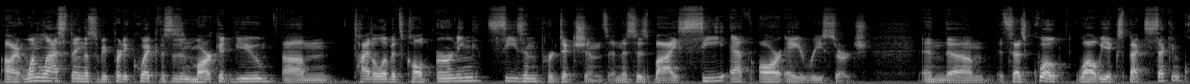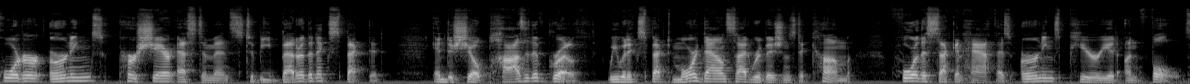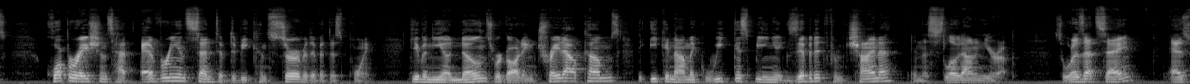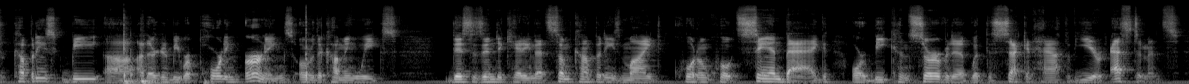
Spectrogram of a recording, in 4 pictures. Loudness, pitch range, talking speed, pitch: -24 LUFS, 95-135 Hz, 170 wpm, 115 Hz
